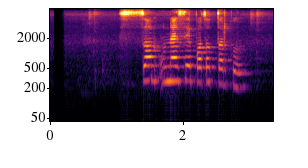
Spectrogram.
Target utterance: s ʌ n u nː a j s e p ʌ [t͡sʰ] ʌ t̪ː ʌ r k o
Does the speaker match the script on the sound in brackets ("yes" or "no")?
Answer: no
